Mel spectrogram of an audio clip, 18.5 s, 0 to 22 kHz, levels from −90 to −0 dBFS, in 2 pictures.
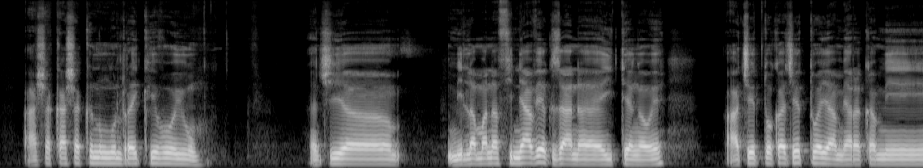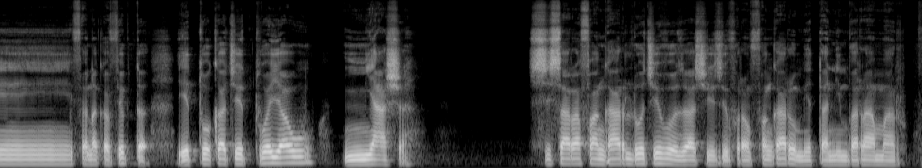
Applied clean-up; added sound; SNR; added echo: none; none; none; none.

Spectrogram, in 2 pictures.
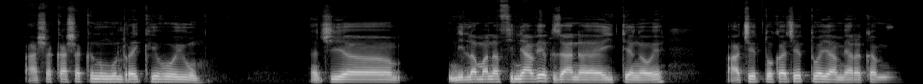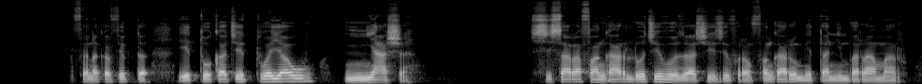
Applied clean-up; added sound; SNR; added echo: neural mask model Resemble Enhance denoiser.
